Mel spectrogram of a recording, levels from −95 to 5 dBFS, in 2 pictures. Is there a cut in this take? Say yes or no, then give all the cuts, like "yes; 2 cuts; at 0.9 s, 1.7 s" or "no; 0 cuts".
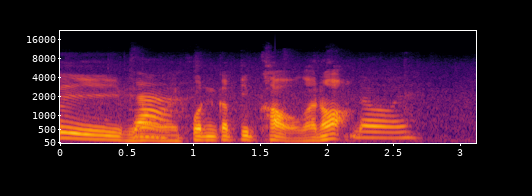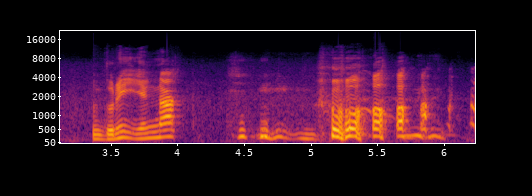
yes; 1 cut; at 3.4 s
